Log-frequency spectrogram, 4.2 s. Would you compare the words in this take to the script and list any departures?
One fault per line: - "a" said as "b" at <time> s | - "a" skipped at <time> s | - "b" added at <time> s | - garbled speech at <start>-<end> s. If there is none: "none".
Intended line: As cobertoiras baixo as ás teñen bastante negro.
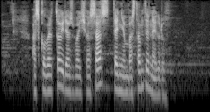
none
